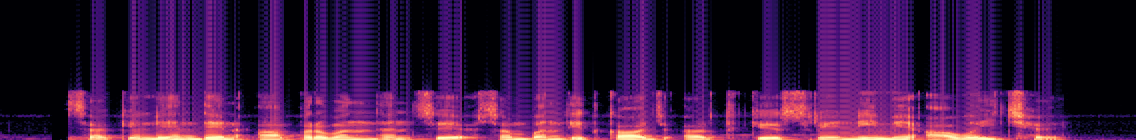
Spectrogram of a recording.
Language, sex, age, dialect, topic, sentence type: Magahi, male, 18-24, Western, banking, statement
